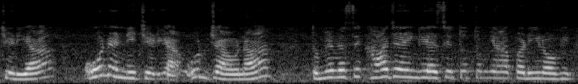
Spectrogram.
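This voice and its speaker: A woman's voice: high-pitched, moderate pace, dark tone, a little hiss or hum, close to an everyday voice, low-quality recording. A woman voicing a kind, protective male cloud in a cartoon, soothing and pleading. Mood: caring.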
